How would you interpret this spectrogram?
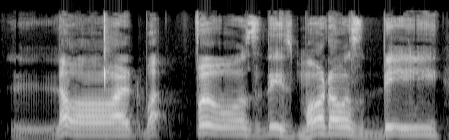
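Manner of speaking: grand declamation. Shown as a demonstration. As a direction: relish it like a stage Puck. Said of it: "one of my favorite lines so far to say".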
